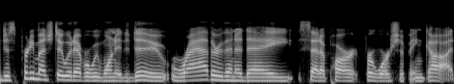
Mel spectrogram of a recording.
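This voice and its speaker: A woman speaks with a Southern US accent. Her pitch is medium. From US South, Alabama. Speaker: author and parenting speaker. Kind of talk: testimony.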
